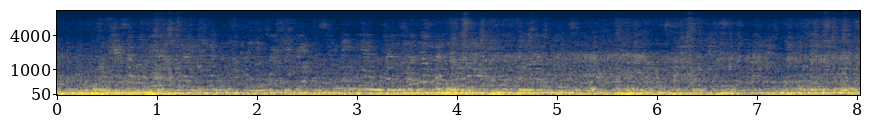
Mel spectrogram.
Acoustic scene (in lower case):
bus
